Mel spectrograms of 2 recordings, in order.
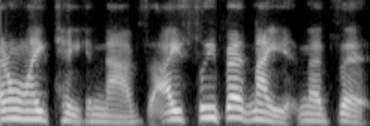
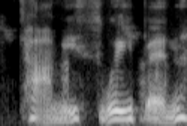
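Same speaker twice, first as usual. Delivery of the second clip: odd, creaky, rough, croaking cartoon voice; 3 semitones lower, 4 dB quieter than usual. Retelling how he answered the phone: Elmer Fudd kind of voice. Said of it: "That's how he used to talk".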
